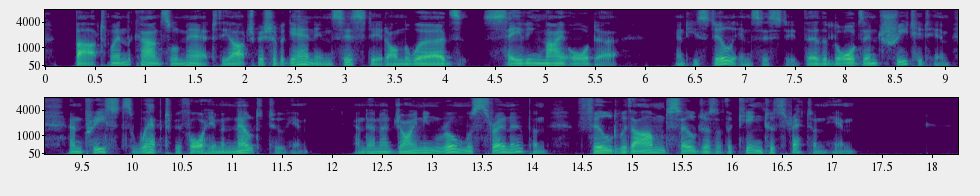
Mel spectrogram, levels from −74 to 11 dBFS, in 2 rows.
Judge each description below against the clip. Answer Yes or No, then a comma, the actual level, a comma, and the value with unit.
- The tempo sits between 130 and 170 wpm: Yes, average, 160 wpm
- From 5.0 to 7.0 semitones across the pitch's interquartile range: Yes, average, 5.3 semitones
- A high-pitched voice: No, very low, 90 Hz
